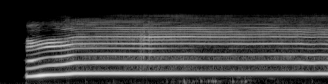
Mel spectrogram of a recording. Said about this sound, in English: And when I said that, the siren went off.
